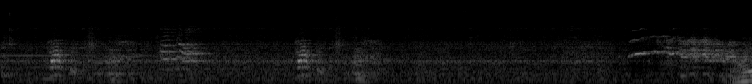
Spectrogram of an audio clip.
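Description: A horse neighs in Zelda Tears of the Kingdom, several short whinnies scattered through the clip and a longer rising neigh near the end, fairly faint under game ambience.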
